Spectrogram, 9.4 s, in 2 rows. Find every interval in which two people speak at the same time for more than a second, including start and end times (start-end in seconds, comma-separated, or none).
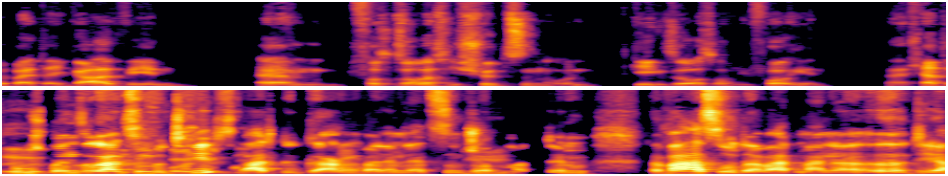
4.7-6.2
